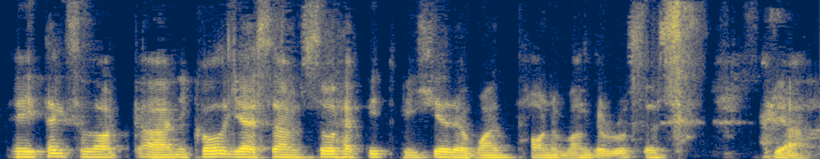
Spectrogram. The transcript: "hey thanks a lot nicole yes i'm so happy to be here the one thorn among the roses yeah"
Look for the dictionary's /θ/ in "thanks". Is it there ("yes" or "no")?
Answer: no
